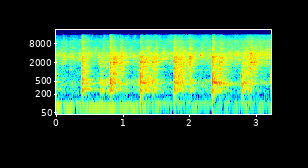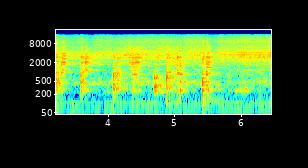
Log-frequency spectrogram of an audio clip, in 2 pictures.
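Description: Onions and tomatoes go into hot oil for brinjal curry and are stirred, giving a loud close sizzle with repeated rhythmic scraping strokes against the pan, no voices.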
